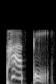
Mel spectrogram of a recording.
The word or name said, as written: puppy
